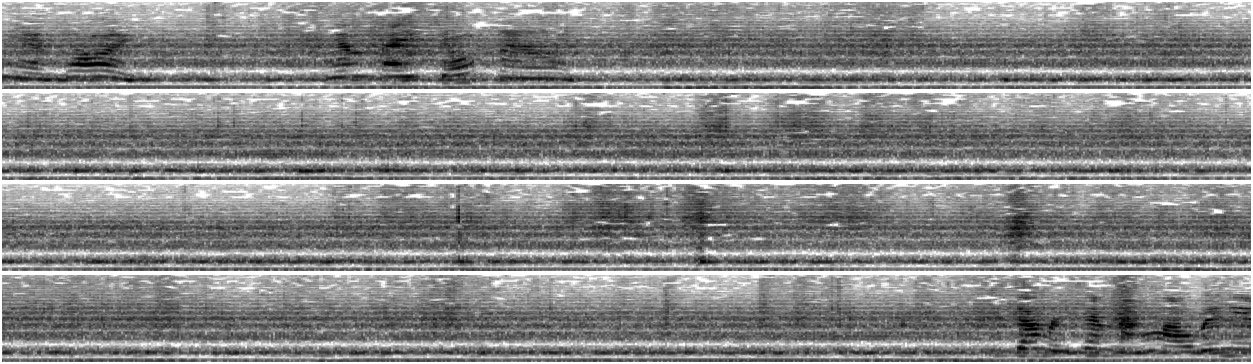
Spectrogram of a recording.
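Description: A plastic bag crinkles and rustles up close.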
